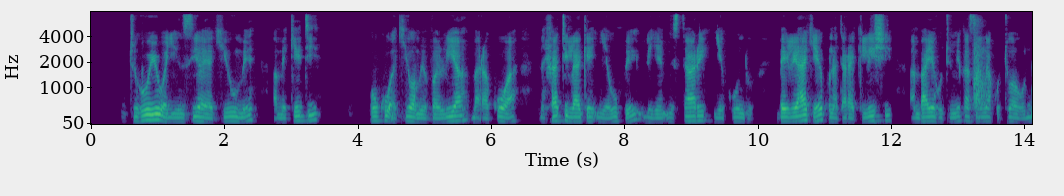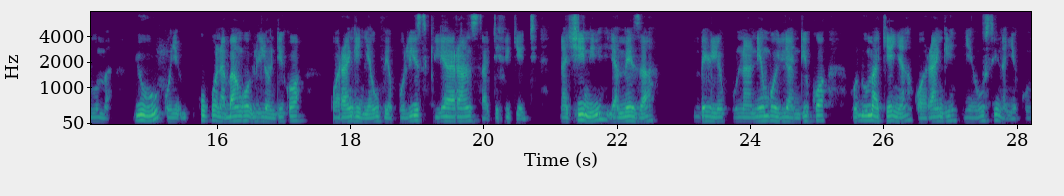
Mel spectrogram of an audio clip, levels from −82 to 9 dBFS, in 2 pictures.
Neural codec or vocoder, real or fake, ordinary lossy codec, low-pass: vocoder, 24 kHz, 100 mel bands, Vocos; fake; AAC, 48 kbps; 7.2 kHz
